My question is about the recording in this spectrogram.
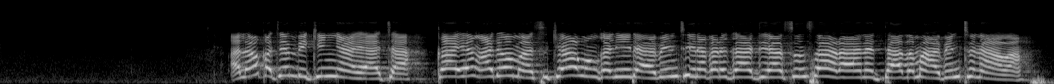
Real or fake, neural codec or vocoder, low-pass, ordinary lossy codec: real; none; none; none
